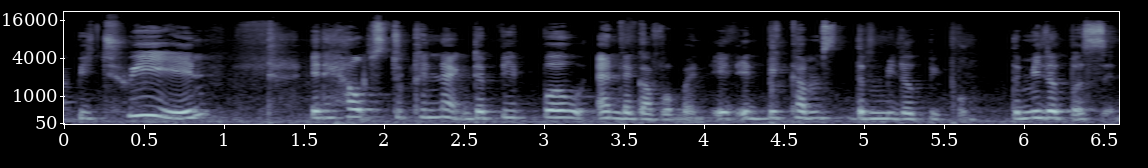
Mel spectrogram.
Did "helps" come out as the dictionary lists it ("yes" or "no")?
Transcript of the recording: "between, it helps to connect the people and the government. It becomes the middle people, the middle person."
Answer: yes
